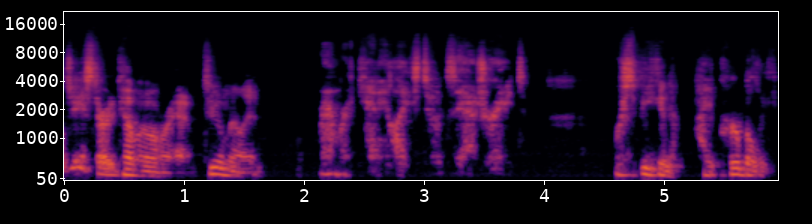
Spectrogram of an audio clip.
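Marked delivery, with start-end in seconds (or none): 2.2-5.9 whispered aside. Real, not acted. Teacher stepping out of the story to whisper a hint to students.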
